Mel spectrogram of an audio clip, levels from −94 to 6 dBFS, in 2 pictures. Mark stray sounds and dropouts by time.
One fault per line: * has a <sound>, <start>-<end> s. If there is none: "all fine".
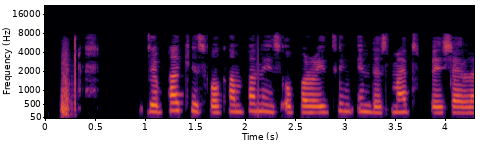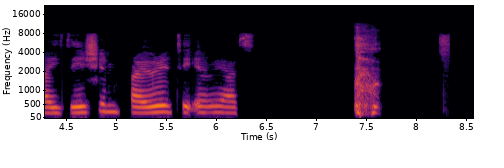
* has a cough, 7.4-7.7 s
